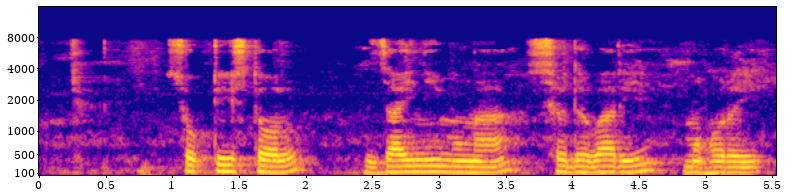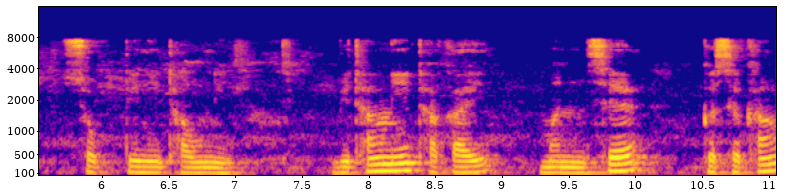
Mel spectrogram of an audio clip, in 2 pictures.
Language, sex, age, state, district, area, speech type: Bodo, male, 45-60, Assam, Kokrajhar, rural, read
